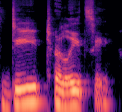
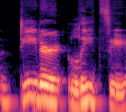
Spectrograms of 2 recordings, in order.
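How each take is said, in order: First: The name splits as Di plus Terlizzi. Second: The name splits as Dieter plus Lizzi. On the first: The speaker calls it right. "it's D Terlizzi" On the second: The speaker calls it wrong. "It's not Dieter Lizzi"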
